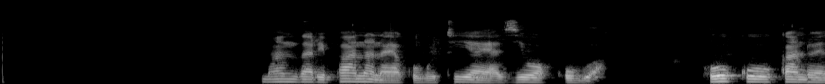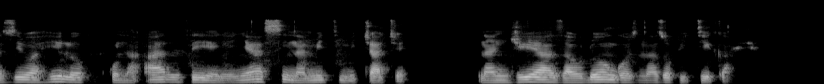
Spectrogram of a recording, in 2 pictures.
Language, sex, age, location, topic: Swahili, male, 25-35, Dar es Salaam, agriculture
